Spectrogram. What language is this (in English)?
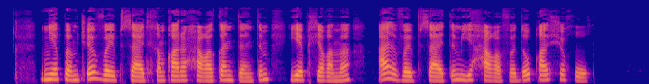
Adyghe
